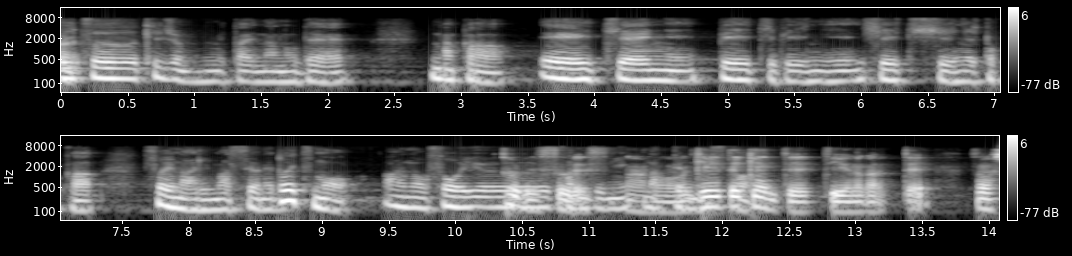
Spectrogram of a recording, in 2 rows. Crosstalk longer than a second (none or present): present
